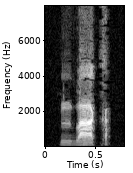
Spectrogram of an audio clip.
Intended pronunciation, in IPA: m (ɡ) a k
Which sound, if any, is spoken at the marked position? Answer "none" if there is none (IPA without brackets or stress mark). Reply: b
